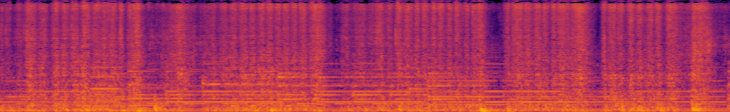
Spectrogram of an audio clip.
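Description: Metal spiral scourer scrubbing a stainless steel gas hob around a burner: a continuous scratchy rubbing, with a few low knocks, the loudest about six seconds in. Soft background music underneath.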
